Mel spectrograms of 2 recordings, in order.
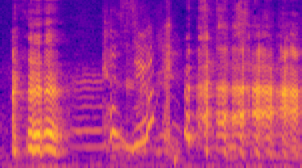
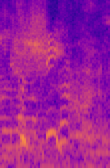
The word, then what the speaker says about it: Kashyyyk: Kazook? planet, no ships will be permitted to land or take off until further notice. That's right. Welcome to Kazook. That's Kashyyyk.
